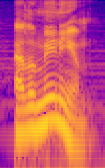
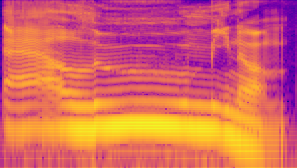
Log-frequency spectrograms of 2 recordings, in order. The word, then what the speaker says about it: aluminium: you said it normal aluminium yeah aluminium there's an a in there silly yankees oh do they call it luminum is that what they do aluminium they say aluminum aluminum oh my god aluminium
